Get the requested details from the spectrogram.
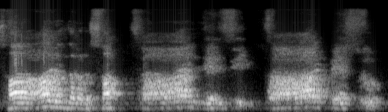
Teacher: সামনের নিচের দাঁতের আগা থেকে শীষ সহ মোটাভাবে আদায় হবে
